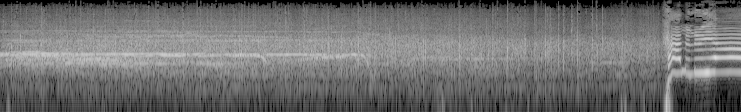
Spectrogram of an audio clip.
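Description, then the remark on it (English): A large audience claps for Jesus in a steady, dense wash of clapping with some cheering mixed in, before a loud voice cuts in near the end. “Come on, clap for Jesus.”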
